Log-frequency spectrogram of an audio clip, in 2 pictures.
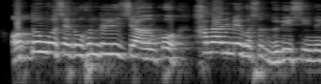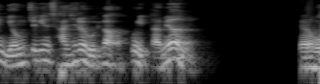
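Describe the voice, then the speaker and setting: Preaching to his congregation, a man from Jeolla, Korea, speaks with a fairly high pitch and a warm tone. This pastor's sermon is full of emphatic repetition and rhetorical questions.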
